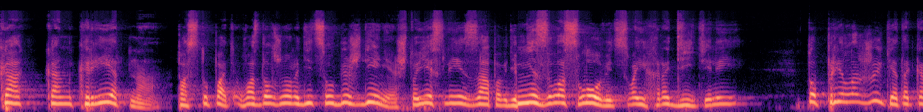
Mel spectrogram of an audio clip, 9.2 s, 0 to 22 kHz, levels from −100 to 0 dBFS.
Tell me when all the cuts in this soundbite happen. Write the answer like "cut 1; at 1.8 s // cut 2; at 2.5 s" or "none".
cut 1; at 1.7 s // cut 2; at 5.2 s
